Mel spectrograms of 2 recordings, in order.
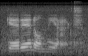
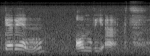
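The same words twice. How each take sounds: First: The phrase is said quickly, run together smoothly. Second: The phrase is said in separate, broken-up chunks. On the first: "좀 빨리 읽을 수는 있겠지만" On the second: "이렇게 끊어서 읽는 거예요"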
